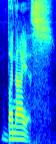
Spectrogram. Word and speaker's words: Banias: They don't pronounce the word P in Arabic, so they named it Banias.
